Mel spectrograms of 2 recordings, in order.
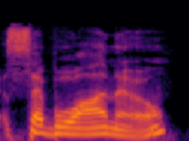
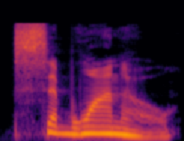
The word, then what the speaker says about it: Cebuano: He's saying Cebuano. – Cebuano.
